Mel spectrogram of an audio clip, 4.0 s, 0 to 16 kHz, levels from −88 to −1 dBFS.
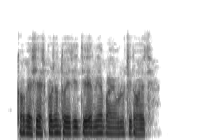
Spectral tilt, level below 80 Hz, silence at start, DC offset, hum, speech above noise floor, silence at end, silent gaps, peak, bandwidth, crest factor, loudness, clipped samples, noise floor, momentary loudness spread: -9.5 dB/octave; -56 dBFS; 0.35 s; under 0.1%; none; over 74 dB; 1 s; none; -2 dBFS; 6.8 kHz; 16 dB; -17 LUFS; under 0.1%; under -90 dBFS; 6 LU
